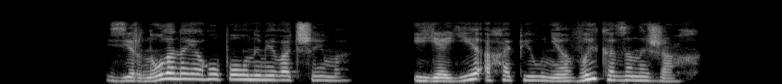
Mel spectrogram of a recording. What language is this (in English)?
Belarusian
